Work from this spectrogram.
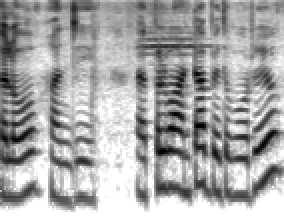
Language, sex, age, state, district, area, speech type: Punjabi, female, 45-60, Punjab, Amritsar, urban, spontaneous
